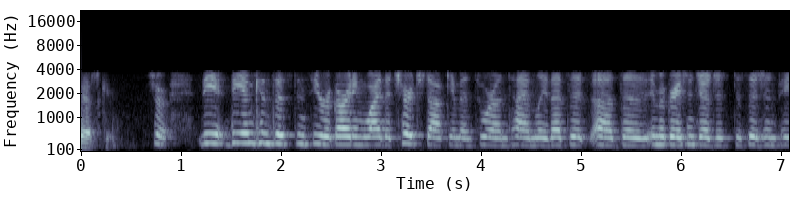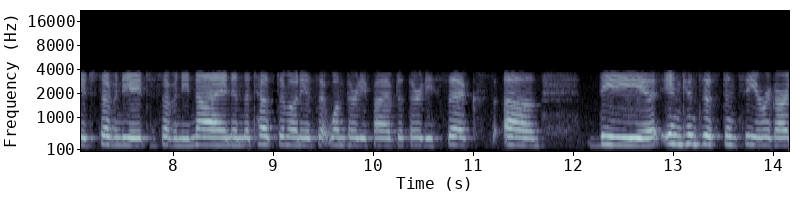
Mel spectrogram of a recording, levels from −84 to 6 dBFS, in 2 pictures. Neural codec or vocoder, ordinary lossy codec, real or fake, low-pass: none; AAC, 32 kbps; real; 3.6 kHz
